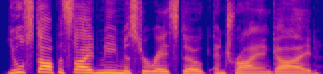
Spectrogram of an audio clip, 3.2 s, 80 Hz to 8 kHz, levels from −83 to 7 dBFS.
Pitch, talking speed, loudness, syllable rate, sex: 230 Hz, 185 wpm, -17 LUFS, 5.1 syllables/s, female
